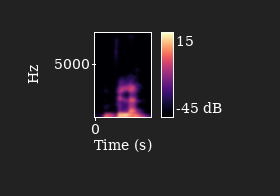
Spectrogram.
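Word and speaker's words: villain: जैसे वी I double L ए आई एन, विलन। विलन means क्या होता है? खलनायक। विलन मीन्स क्या होता है? खलनायक। इसको क्या पढ़ेंगे? विलेन नहीं पढ़ेंगे।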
